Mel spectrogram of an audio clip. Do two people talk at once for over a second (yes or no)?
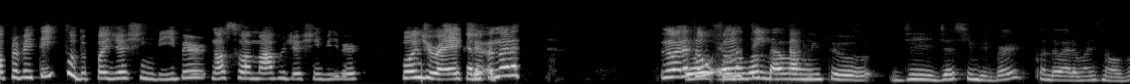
yes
